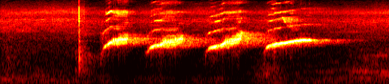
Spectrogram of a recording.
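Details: Greater green leafbird in vigorous 'gacor' song: after a brief click, four clear whistled notes, each sliding upward then levelling, spaced about a third of a second apart, with a faint background hiss.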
